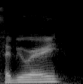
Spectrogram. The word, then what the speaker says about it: February: You're the only person I've ever met that pronounces the R, like the silent R, in February.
